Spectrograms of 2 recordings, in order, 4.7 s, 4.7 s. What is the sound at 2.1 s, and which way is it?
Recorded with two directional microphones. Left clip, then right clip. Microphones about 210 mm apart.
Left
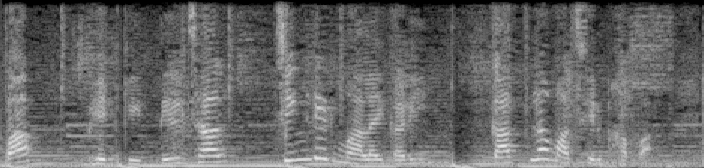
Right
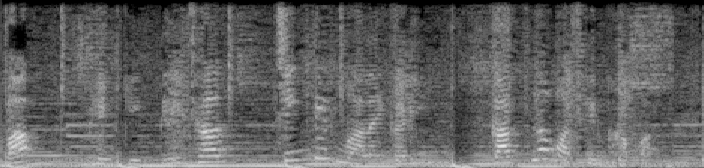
Speech, 20° left (ahead or behind).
